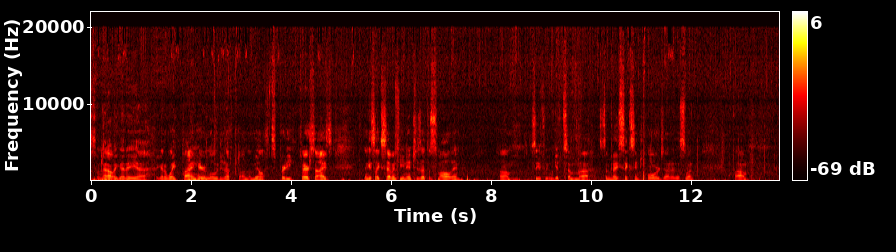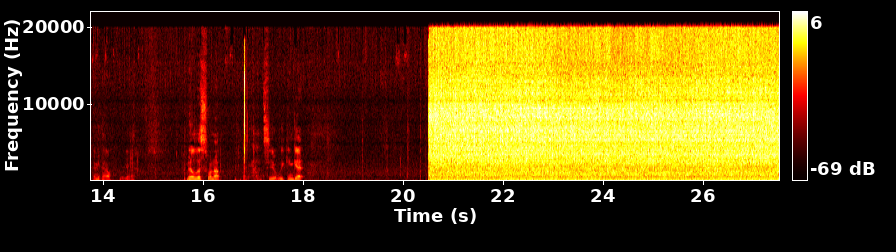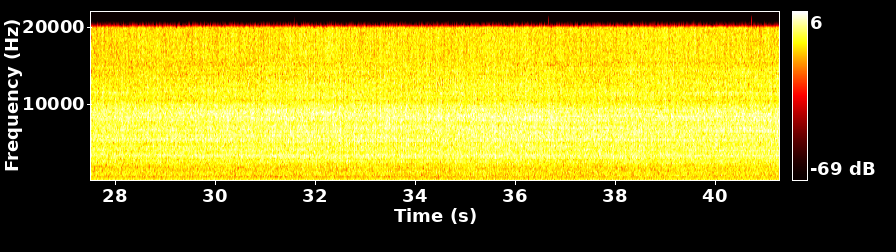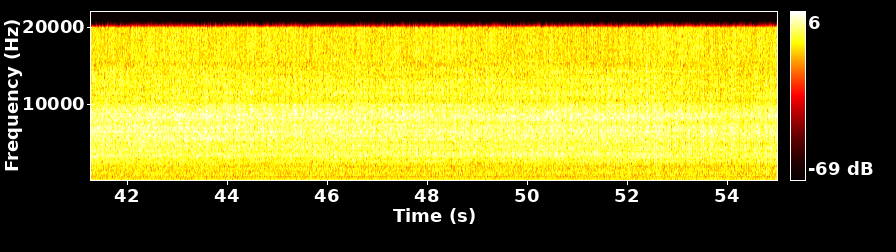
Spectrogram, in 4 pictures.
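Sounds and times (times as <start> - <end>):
sawmill engine droning: 20.5 - 55.0.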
